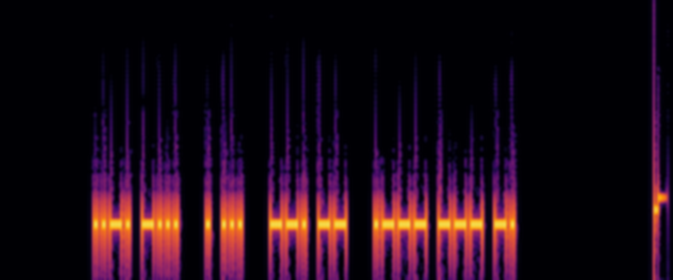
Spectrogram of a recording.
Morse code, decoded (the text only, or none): FB ES GM JON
